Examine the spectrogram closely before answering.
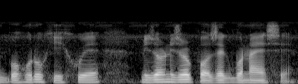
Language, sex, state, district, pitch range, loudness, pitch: Assamese, male, Assam, Hailakandi, 95-110 Hz, -19 LUFS, 105 Hz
